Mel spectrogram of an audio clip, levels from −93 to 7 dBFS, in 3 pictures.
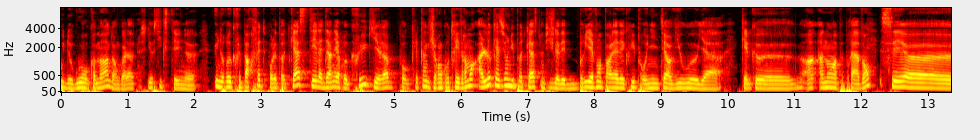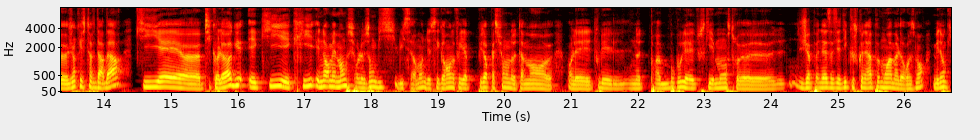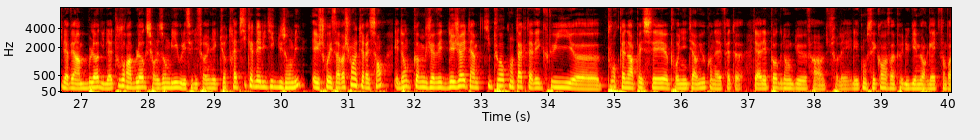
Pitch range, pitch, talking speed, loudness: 115-145 Hz, 130 Hz, 265 wpm, -24 LUFS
